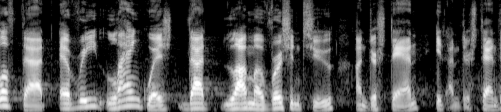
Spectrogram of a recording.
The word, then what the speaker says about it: Llama: I pronounce that name is it llama Or Yama as in Spanish he said Lama Okay so llama as the inventor says okay and um we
